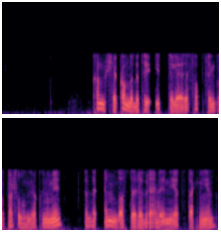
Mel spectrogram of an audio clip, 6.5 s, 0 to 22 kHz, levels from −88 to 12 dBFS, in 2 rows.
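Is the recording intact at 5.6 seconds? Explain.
No. Around 5.48 to 5.62 s there's a gap from VoIP packet loss concealed by the speech codec. About 60 ms of audio went missing, which fits two dropped 30 ms frames. The decoder covered it by replaying its last pitch and filter shape at falling gain, so the sound smears into a short buzzy tone or coloured noise that fades. Because each frame builds on the one before, things stay weak or distorted for a moment after packets resume.

All of that sits on the G.723.1 codec damage that runs through the whole clip, and it's heavy here, which fits the 6.3 kbit/s mode. With nothing coming through above 4 kHz, the speech is muffled. The slow-updating voice model leaves it hoarse, with consonants blurred. So even outside the dropout, 5.6 s is hardly clean.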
